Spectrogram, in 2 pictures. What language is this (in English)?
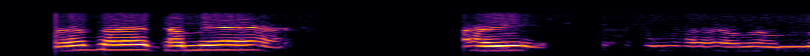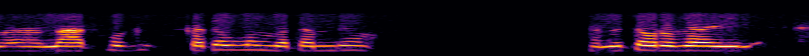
Manipuri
